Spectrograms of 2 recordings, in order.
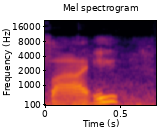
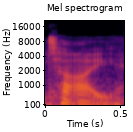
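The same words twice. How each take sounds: First: The word begins with a soft TH sound. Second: The word begins with a plain T sound. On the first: The speaker calls it wrong. "not Thai" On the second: The speaker calls it right. "yung T H is pronounced as T"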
